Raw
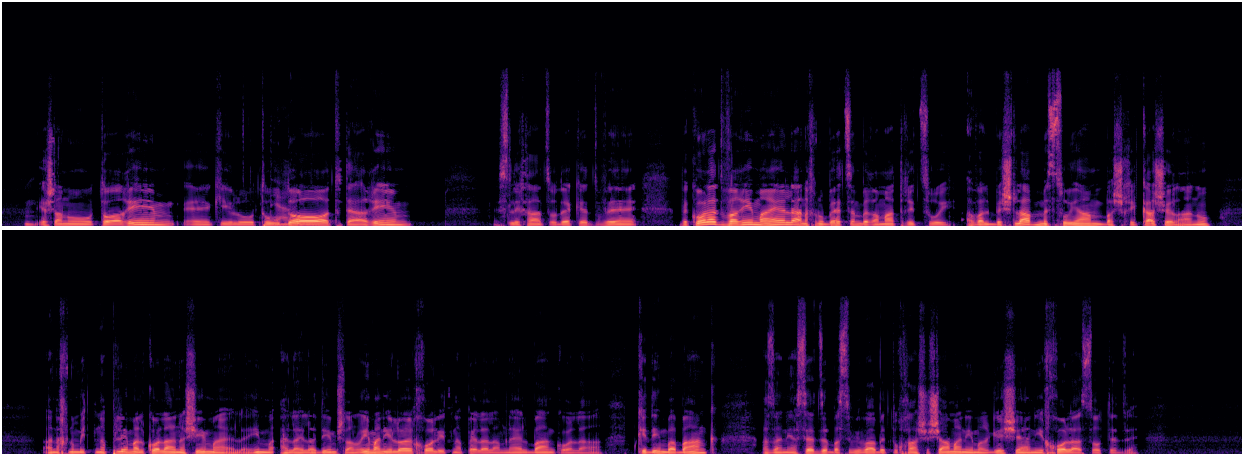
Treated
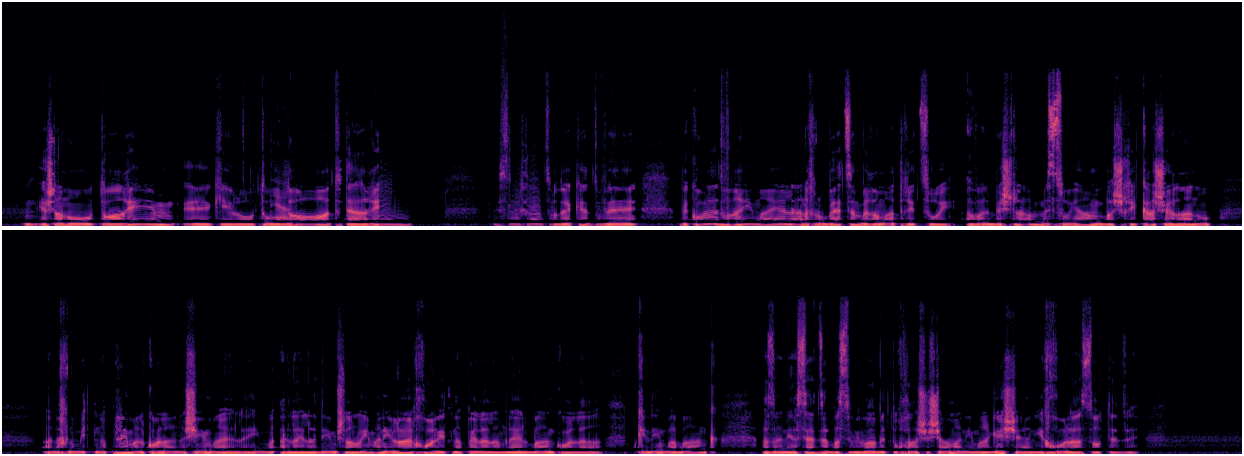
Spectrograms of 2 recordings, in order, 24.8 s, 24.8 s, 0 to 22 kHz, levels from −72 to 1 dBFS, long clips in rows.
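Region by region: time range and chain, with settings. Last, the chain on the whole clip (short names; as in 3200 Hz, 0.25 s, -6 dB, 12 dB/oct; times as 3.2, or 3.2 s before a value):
3.76–5.52 tube stage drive 30 dB, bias 0.35 + compressor 2:1, threshold -37 dBFS
whole clip: FFT band-reject 250–700 Hz; negative-ratio compressor -23 dBFS, ratio -0.5; gain -1.5 dB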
